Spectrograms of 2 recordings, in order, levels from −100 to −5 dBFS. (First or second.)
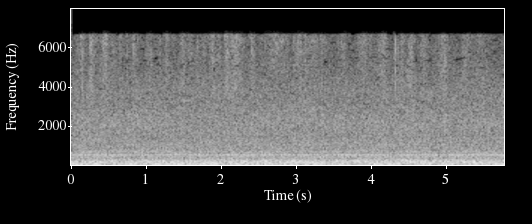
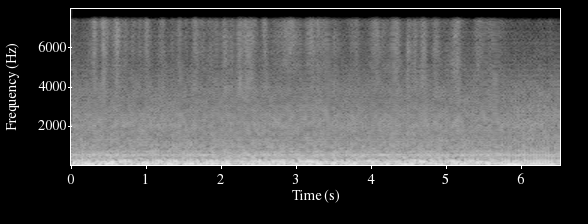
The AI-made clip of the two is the second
